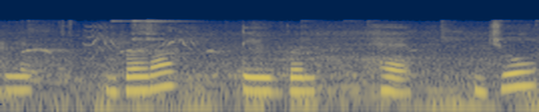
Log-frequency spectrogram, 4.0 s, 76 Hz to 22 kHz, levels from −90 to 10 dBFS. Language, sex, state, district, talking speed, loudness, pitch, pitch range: Hindi, female, Himachal Pradesh, Shimla, 75 wpm, -16 LUFS, 225 Hz, 215-235 Hz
